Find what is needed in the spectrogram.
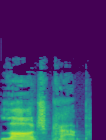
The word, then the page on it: large cap: British English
